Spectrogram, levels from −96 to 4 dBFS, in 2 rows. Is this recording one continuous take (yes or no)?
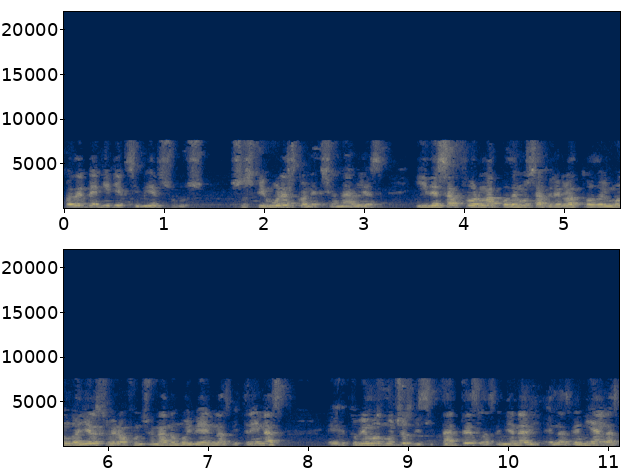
yes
